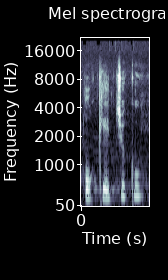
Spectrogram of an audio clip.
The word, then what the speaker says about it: Okechukwu: Bernice gave us the proper Canadian version of it. Yeah. You know? Janet gave us the Nigerian Igbo pronunciation.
